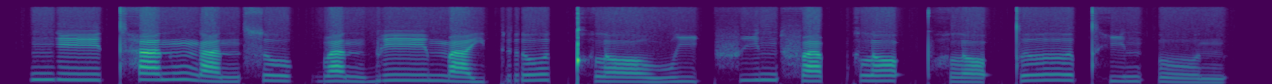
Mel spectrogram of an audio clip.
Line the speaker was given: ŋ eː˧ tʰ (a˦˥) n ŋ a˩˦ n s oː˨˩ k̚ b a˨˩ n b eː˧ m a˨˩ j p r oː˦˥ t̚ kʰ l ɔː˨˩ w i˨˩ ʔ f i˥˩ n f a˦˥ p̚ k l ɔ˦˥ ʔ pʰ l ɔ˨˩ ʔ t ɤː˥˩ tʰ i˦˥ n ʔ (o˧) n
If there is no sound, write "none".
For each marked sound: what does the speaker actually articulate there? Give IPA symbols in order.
a˦˥, oː˧

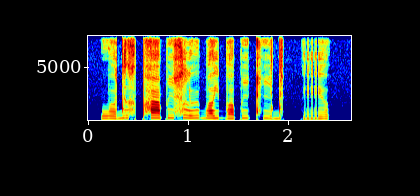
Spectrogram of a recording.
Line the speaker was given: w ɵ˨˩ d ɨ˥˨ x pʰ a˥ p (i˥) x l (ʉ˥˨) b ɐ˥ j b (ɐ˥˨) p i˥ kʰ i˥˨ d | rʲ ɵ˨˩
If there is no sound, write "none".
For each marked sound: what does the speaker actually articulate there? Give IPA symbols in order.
i˥, ʉ˧˥˧, ɐ˥˨

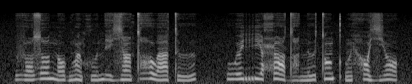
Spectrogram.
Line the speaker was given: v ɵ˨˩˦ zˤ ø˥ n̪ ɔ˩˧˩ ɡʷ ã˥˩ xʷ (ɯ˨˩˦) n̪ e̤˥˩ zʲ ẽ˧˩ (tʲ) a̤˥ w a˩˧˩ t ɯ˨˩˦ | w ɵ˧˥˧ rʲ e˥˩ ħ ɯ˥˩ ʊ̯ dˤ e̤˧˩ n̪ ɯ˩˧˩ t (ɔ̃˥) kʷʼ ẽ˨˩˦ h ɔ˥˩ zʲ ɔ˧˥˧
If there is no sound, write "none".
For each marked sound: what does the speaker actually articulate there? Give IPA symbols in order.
ɯ˨˩˦, tˤ, ɔ̃˥

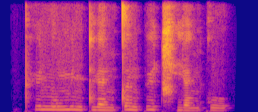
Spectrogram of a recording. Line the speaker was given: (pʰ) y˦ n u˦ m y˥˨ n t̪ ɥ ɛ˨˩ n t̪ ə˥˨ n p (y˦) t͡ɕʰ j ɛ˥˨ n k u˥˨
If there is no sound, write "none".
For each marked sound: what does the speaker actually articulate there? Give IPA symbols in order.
pʰ, y˦

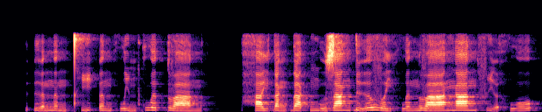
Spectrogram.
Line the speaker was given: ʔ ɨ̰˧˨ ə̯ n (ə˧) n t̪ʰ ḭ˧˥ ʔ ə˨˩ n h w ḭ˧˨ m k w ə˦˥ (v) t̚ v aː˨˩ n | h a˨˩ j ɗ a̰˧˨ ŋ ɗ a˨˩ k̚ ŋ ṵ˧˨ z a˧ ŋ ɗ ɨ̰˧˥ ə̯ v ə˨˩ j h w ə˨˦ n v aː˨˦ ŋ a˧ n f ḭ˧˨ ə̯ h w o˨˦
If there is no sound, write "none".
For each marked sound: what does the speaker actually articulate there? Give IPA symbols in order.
ə˧˩, none

